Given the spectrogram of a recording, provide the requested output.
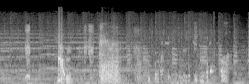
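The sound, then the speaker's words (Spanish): A pug barks in a few short, sharp bursts, with one longer, rougher bark in the middle, followed by softer yips and low background murmur. “Mi perro es un equipo, güey, se le un pug.”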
